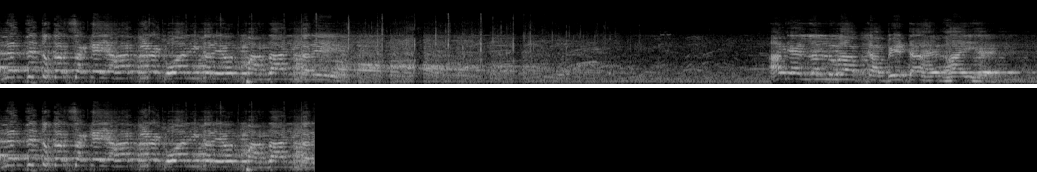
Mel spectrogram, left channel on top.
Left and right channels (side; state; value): right; drops out; at 3.2 s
